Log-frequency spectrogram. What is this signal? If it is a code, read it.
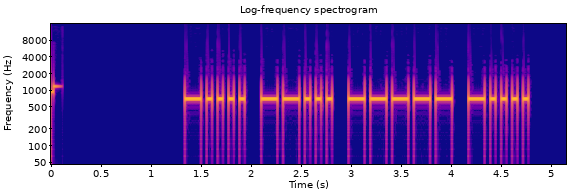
Morse code, heard as a keyed tone, about 22 wpm, 700 Hz. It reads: 6706
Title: Numbers - 4-Digit 22wpm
